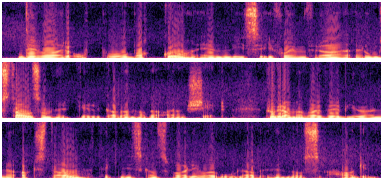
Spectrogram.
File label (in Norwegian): Tale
